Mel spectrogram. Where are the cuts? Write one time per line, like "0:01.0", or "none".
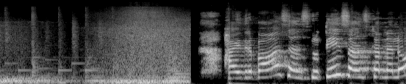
none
